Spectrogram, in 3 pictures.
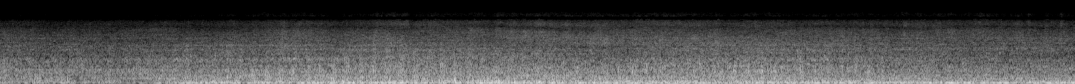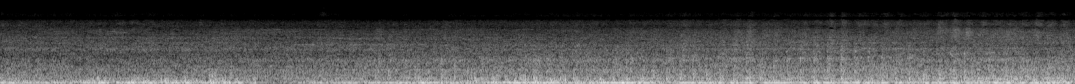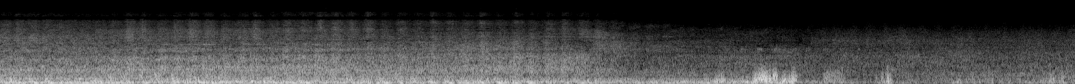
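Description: Union Pacific autorack freight cars rolling past, a steady rumble and clatter of steel wheels on rail. The sound dips briefly midway and falls away near the end as the train moves off.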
